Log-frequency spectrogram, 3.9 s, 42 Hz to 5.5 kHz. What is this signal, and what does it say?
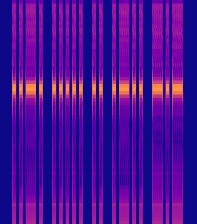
Morse code, heard as a keyed tone, about 18 wpm, 800 Hz. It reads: F5ILK
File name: cours-du-lundi files / cours-1588-FIN-de-QSO-vitesse-17MPM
